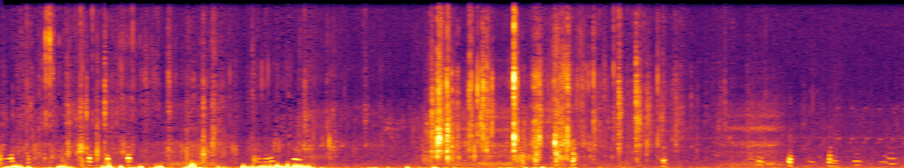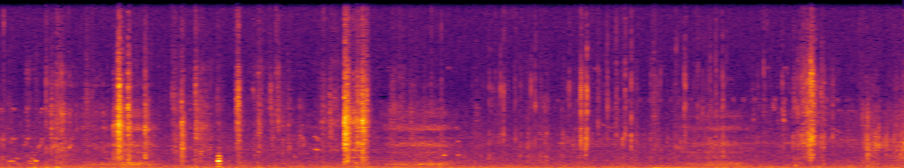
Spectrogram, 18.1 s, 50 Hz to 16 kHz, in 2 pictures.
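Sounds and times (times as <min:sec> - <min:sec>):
chickens clucking softly: 0:00.0 - 0:03.6, 0:04.9 - 0:12.5.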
